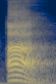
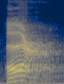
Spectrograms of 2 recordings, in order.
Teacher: Hamzah keluar dari pangkal tenggorokan sedangkan Ain keluar dari tengah tenggorokan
